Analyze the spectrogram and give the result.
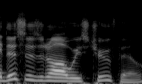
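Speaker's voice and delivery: usual speaking voice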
